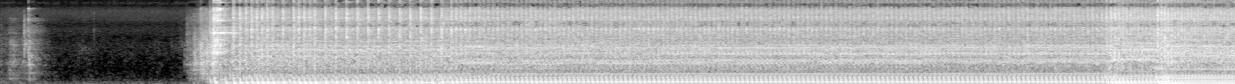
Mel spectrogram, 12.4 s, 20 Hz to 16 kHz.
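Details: Honda GX160 on Splitfire wood splitter, previously bogging when splitting, after carburetor clean and oil top-up, choke half on: fires after a pull into even, regular chug, no surging, bogging or stalling; sounds fine, normal idle.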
